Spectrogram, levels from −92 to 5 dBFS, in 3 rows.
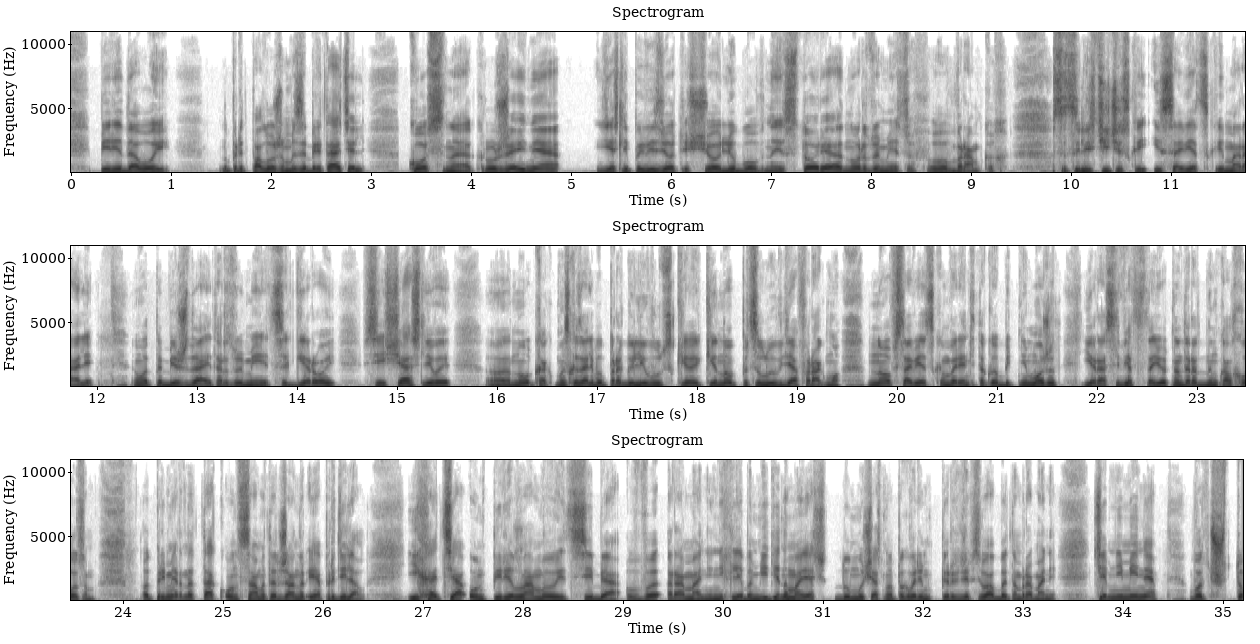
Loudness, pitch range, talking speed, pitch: -20 LUFS, 90-110 Hz, 145 wpm, 100 Hz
